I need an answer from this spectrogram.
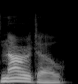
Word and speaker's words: Naruto: you aido asked Nar curiously yes no it's Naruto Obi corrected the Emperor as the kid put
